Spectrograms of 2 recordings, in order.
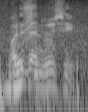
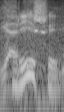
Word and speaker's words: Риши: Руши? Что значит Руши? Риши? А, понятно. Вы говорите Риши, мы говорим Руши. Разница в произношении.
